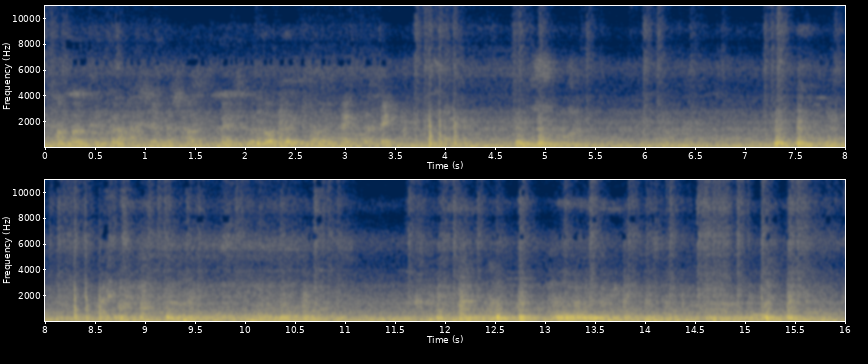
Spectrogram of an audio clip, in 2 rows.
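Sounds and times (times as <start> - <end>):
electric train rumbling: 0.0 - 16.0
wheels clacking over rail joints: 7.2 - 11.0.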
